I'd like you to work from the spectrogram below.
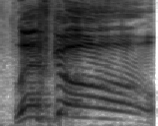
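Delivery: loud excited shout, Let's go! pitched high; rally the table; hyped shout. Real, not acted. Hyping the big charge.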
